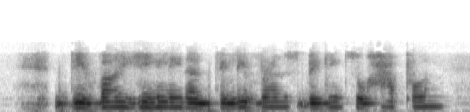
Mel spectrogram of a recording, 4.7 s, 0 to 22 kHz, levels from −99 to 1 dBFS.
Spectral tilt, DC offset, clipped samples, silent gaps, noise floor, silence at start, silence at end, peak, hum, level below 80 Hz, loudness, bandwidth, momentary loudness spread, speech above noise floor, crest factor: -12.5 dB/octave; under 0.1%; under 0.1%; none; -47 dBFS; 0.3 s; 0.3 s; -8 dBFS; none; -50 dBFS; -24 LUFS; 3.8 kHz; 12 LU; 23 dB; 16 dB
